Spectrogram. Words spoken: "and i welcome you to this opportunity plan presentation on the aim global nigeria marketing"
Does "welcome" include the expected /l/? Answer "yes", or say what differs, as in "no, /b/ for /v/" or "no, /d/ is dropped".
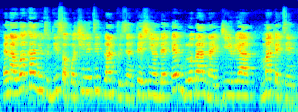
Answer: no, /l/ is dropped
